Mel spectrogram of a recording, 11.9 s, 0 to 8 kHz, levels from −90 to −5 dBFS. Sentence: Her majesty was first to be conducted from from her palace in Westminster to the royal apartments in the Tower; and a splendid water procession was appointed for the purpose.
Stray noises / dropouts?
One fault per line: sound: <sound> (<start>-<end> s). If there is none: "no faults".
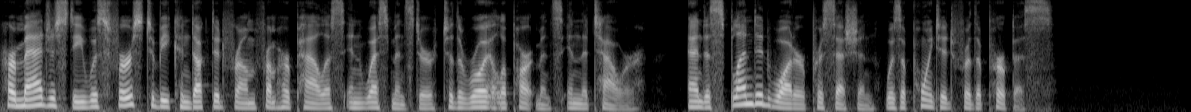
no faults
